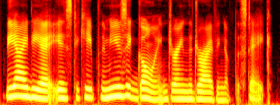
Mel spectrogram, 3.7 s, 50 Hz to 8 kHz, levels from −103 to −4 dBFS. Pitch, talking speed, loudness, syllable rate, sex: 185 Hz, 225 wpm, -17 LUFS, 5.8 syllables/s, female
